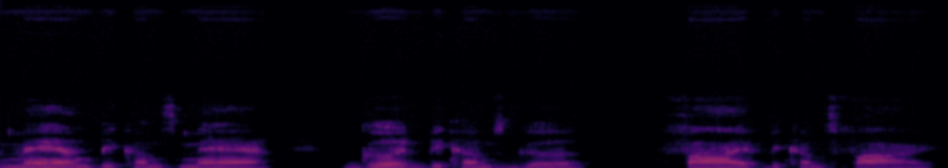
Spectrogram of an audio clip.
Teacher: features involving final consonants. For example, final consonants are sometimes dropped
